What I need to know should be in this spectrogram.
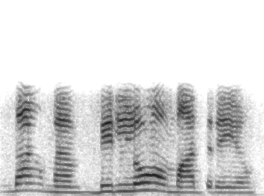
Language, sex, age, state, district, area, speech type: Tamil, female, 18-30, Tamil Nadu, Vellore, urban, conversation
